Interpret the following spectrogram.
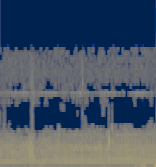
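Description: Steady hum with a constant thin whistle tone running under it: the background noise of an off-air AM radio recording, heard with no voice on it.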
